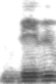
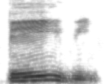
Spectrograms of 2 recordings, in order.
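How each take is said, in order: First: The first vowel is a plain short e. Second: The first vowel glides like ay. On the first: The speaker calls it wrong. "বেবি বলেন যে আপনারা" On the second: The speaker calls it right. "সেটা হবে বেবি"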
